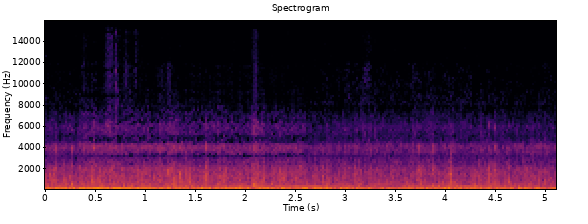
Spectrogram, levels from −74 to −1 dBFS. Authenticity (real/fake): real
